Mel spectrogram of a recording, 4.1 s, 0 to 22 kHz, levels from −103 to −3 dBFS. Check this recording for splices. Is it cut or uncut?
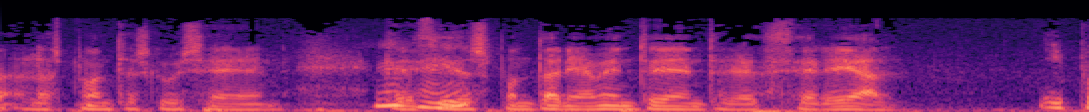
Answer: uncut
